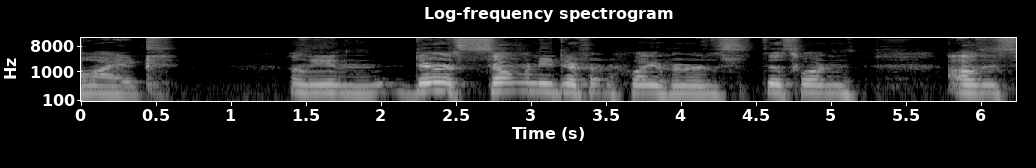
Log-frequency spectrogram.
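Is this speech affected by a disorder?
Yes: mobius syndrome.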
